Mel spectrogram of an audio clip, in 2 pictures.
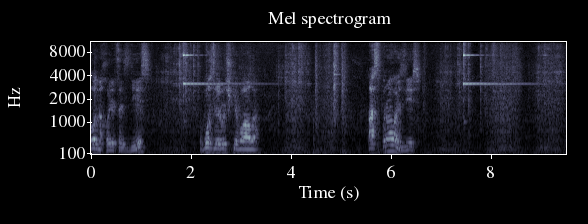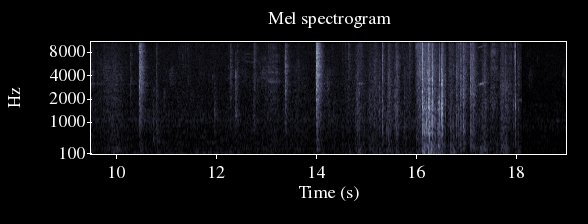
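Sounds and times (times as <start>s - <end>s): typewriter carriage sliding rattle: 1.4s - 5.1s, 15.4s - 18.1s.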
